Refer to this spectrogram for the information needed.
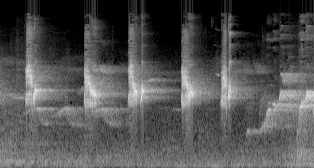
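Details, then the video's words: White-rumped shama song meant to stir a sluggish bird: five loud sharp chattering bursts about one second apart, then a rising whistled phrase at the close. "MASTERAN EFEKTIF untuk Pikat Murai LOYO seketika langsung NGAMUK"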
